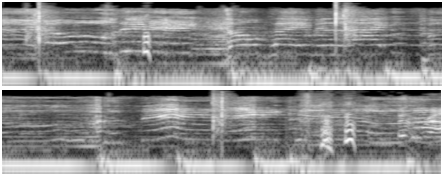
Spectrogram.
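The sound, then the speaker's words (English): Rhythmic hand clapping in a soul-clap style, sharp, close claps landing roughly once a second over a dense, continuous bed of tonal, singing-like sound that keeps going underneath. “There you go, the soul clap.”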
